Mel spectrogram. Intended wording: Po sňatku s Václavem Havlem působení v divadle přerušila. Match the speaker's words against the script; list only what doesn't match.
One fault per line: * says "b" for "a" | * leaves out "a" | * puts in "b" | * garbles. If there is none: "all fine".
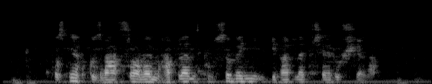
all fine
